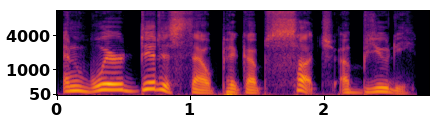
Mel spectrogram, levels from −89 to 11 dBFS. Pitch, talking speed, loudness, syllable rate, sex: 150 Hz, 195 wpm, -18 LUFS, 4.3 syllables/s, male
